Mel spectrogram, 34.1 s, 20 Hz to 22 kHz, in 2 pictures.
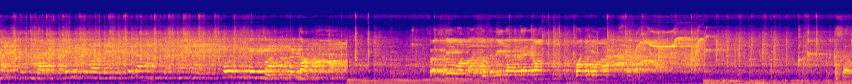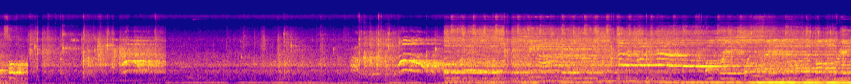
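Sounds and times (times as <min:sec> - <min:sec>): crowd noise: 0:00.0 - 0:17.6, 0:23.9 - 0:34.0
shoes squeaking on court: 0:06.9 - 0:08.6, 0:12.7 - 0:20.4, 0:21.6 - 0:25.0.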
